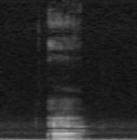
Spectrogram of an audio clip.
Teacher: So in Kalmyk and in many Oirat dialects, instead of an I, we have an A. So this is a open long A sound.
